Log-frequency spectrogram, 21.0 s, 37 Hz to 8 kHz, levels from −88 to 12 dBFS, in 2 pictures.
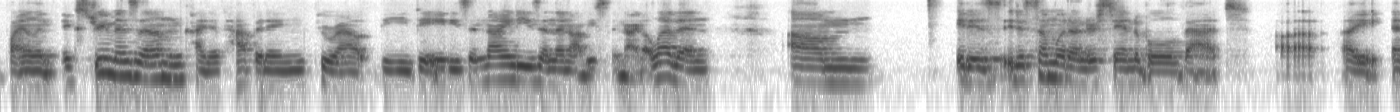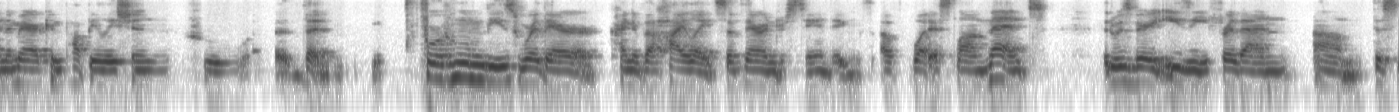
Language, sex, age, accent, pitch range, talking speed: English, female, 20-39, American, 140-195 Hz, 150 wpm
